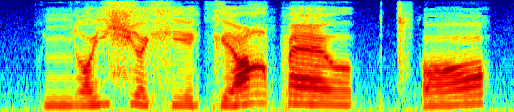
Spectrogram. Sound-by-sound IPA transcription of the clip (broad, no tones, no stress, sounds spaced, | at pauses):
ɲ ɔ j ɕ œ xʲ e kʲ ɑ ʁ p æ o̯ | t͡sʼ ɔ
